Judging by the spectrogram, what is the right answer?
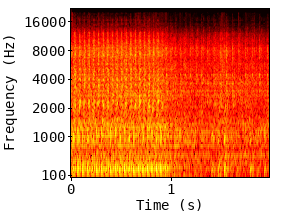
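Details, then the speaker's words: Royal Enfield 250 five-speed engine revs, then drops to a firm, even thumping as it pulls against the brake in first gear; first gear works normally, while third gear is badly worn. "Hear the engine pulling when I open the throttle and put the brake on, so first gear is working okay."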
